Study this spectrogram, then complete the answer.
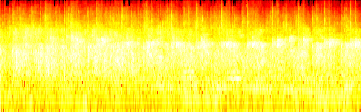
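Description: Loud, sustained applause from a crowd at an alumni network launch event, dense and steady clapping with cheering voices mixed in throughout.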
